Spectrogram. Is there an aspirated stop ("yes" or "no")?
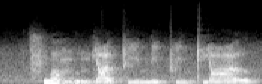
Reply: yes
